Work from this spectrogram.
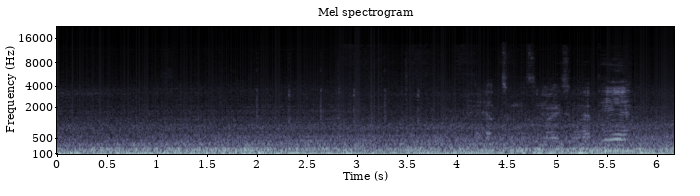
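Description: A 2016 BMW 320d ED Efficient Dynamics diesel saloon rolls along at slow speed, its low engine and road rumble steady and close throughout, with faint higher clicks and a voice speaking briefly near the end.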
